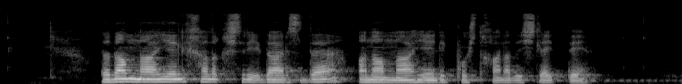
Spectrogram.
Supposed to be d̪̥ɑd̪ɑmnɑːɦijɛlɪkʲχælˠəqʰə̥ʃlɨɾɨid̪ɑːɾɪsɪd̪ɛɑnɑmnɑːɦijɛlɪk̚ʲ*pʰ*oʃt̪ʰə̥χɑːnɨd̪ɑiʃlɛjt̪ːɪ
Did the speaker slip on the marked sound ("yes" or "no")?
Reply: no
